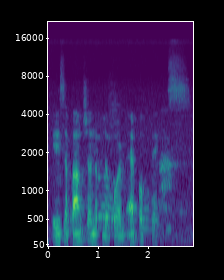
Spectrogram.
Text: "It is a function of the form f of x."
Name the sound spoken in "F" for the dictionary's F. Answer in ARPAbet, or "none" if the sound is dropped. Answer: P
